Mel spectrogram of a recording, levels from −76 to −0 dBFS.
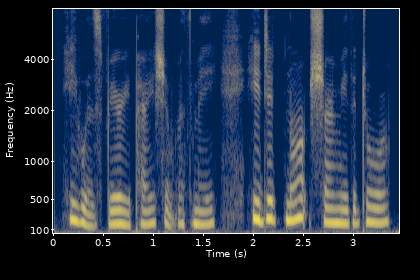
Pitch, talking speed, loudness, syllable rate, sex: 190 Hz, 225 wpm, -17 LUFS, 4.7 syllables/s, female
